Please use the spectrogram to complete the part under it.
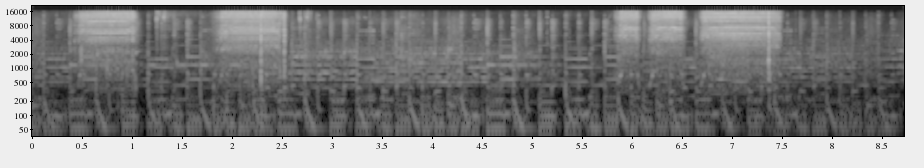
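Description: Formwork pieces for a garden wall mould are being screwed together, with repeated ratcheting, whirring bursts of a screw driver and clattering handling noises close by, no talking.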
